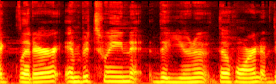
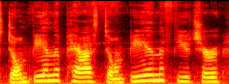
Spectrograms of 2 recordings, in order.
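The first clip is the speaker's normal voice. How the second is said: usual speaking voice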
